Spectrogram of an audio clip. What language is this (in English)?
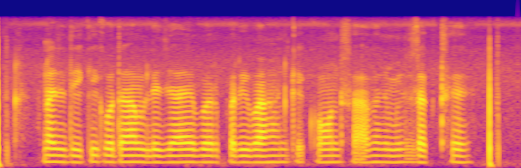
Chhattisgarhi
